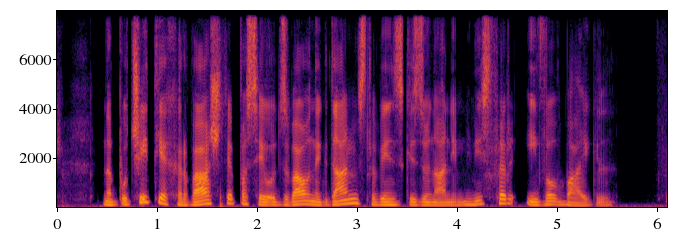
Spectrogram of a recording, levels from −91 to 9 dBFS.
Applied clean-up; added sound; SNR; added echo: neural diffusion model UNIVERSE++.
